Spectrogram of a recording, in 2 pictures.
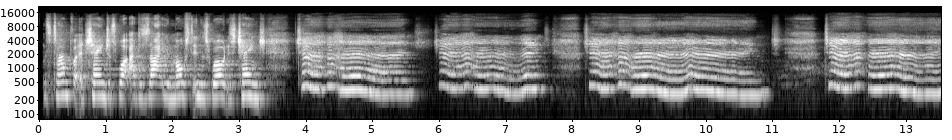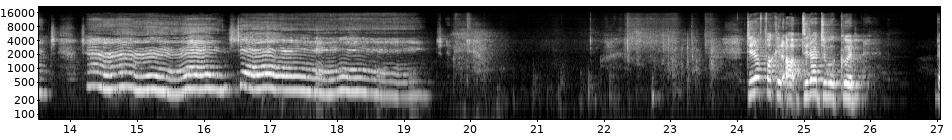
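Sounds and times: woman singing unaccompanied: 0.4 - 19.6.

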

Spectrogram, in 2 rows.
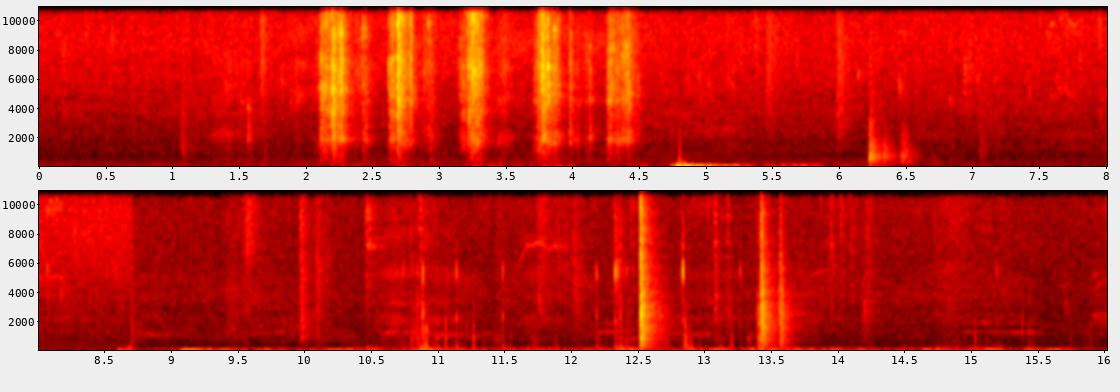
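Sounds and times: spice grinder crunching: 1.5 - 4.6.

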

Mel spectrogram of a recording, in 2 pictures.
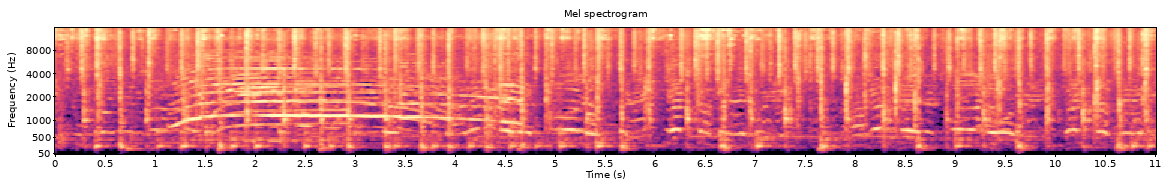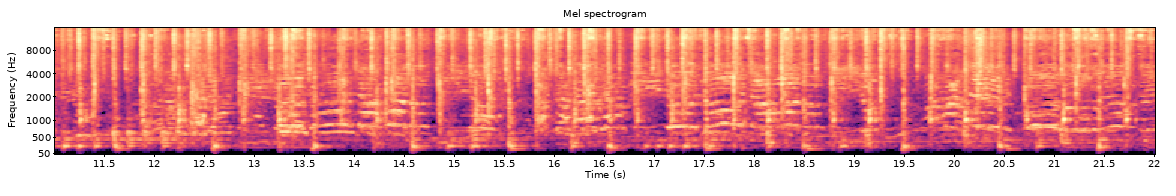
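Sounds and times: fast rattles and drums: 0.0 - 22.0
person singing: 0.0 - 22.0.

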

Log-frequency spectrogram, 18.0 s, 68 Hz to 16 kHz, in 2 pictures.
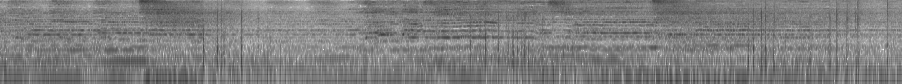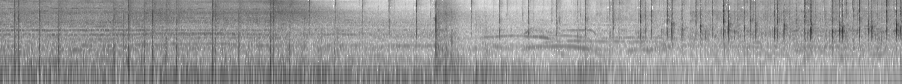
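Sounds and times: music: 0.0 - 13.6
fireworks crackling and banging: 0.0 - 17.1.

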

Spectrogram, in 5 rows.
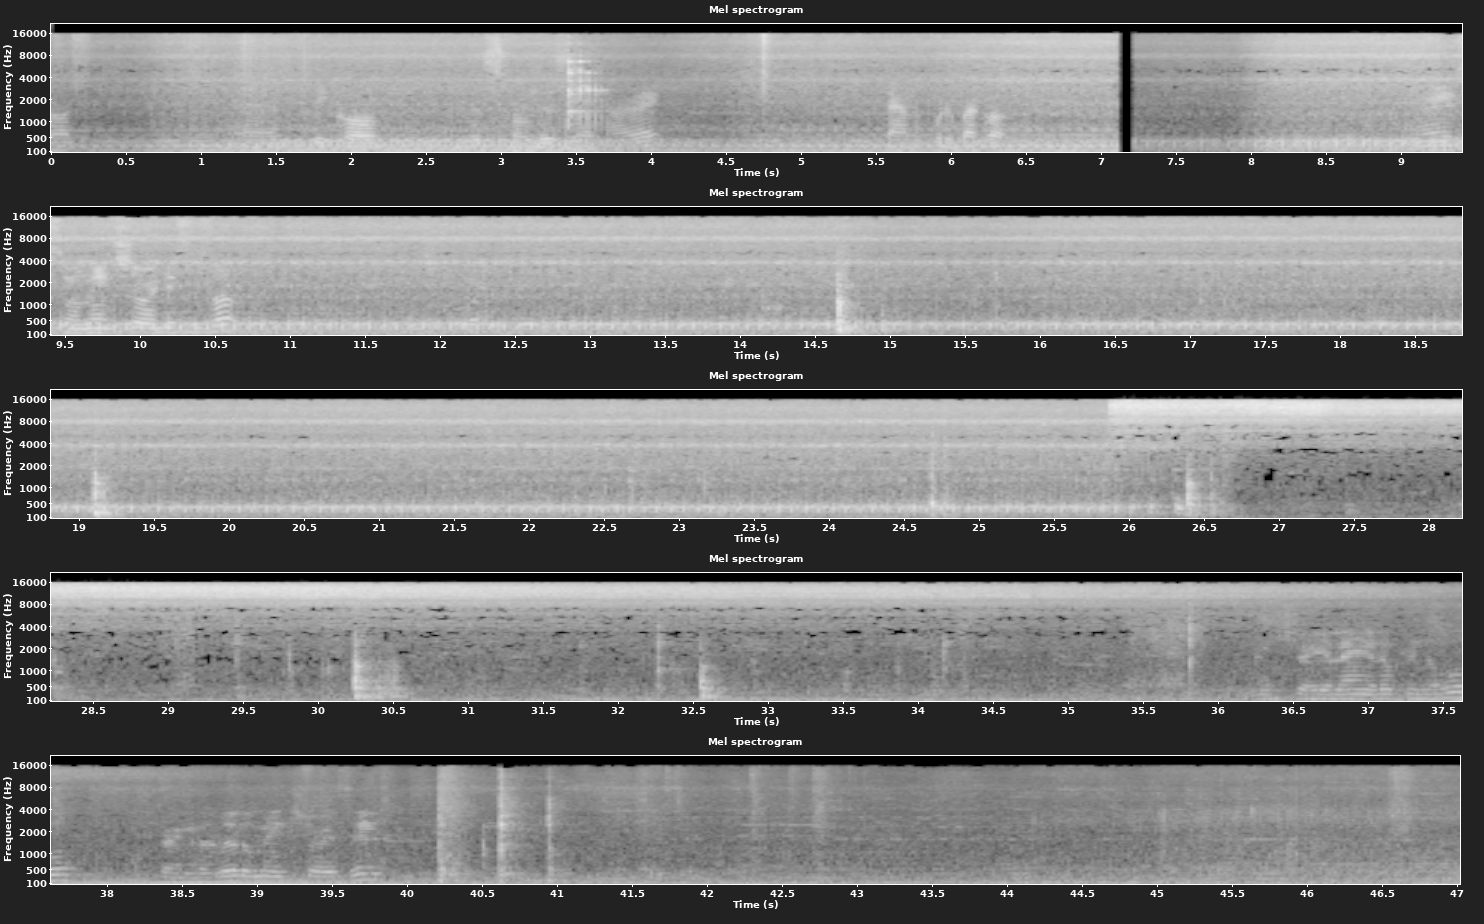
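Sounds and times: machine droning: 0.0 - 40.1
hiss of air: 25.8 - 36.8.

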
